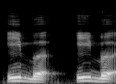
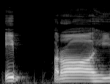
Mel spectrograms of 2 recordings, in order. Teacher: Qalqalah sugro karena dia di tengah kalimat jadi pantulannya itu kecil saja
